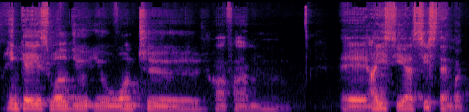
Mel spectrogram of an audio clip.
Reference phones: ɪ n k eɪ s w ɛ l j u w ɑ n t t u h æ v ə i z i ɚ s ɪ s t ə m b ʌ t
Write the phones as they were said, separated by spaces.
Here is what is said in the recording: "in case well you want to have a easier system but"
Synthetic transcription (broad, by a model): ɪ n k eɪ s w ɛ l j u w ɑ n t t u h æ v ə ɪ s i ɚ s ɪ s t ə m b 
